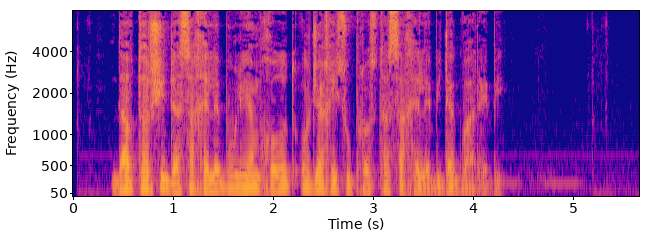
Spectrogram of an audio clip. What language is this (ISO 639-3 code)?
kat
